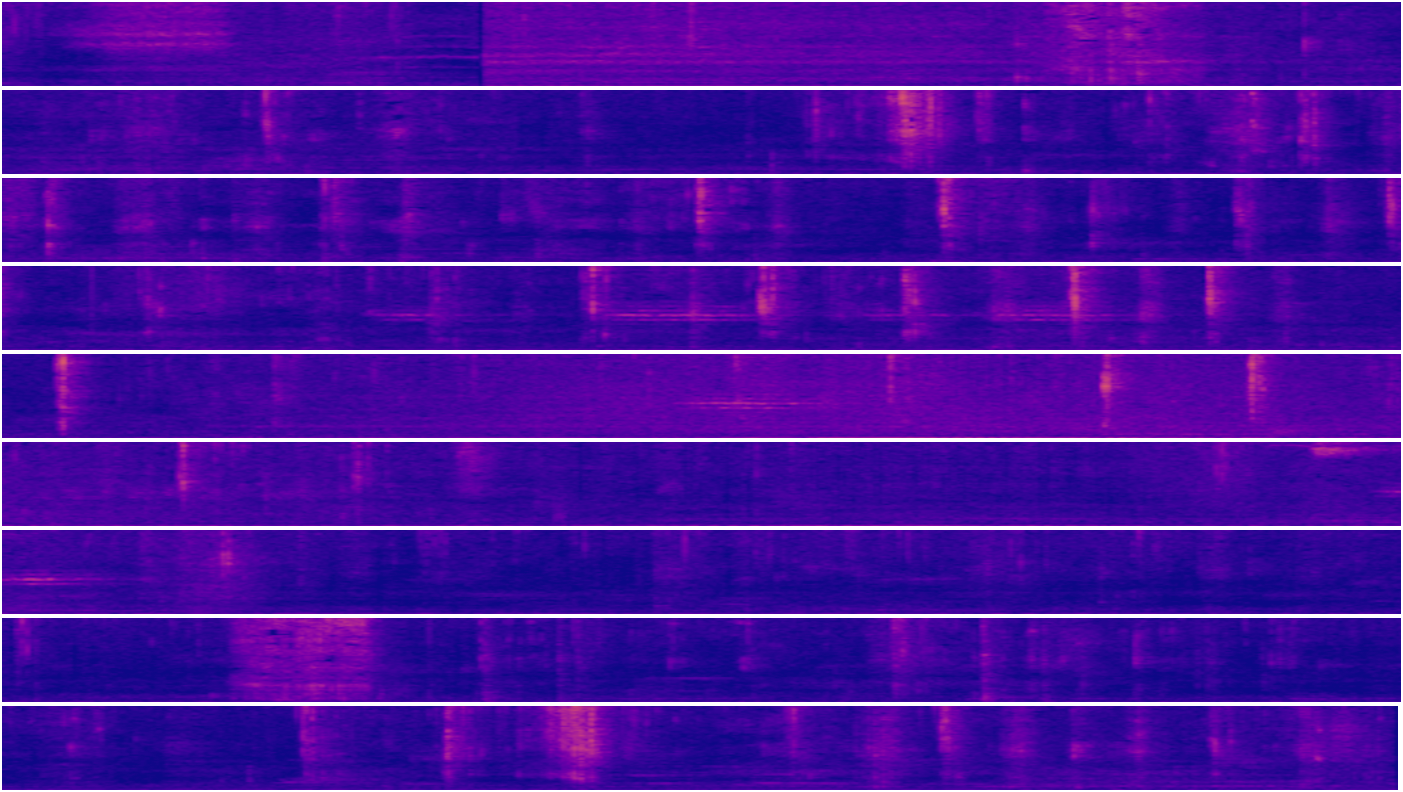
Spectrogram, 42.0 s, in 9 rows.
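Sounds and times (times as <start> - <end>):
chewing food: 0.0 - 41.9
low hum: 0.9 - 5.0.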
